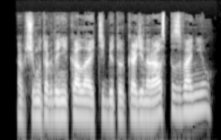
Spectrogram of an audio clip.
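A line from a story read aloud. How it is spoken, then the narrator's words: Grumbling. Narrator (Russian): буркнул Ренье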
